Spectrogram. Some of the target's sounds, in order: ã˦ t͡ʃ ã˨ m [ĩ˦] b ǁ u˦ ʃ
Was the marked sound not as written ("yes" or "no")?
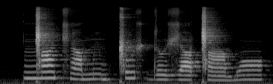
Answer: yes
